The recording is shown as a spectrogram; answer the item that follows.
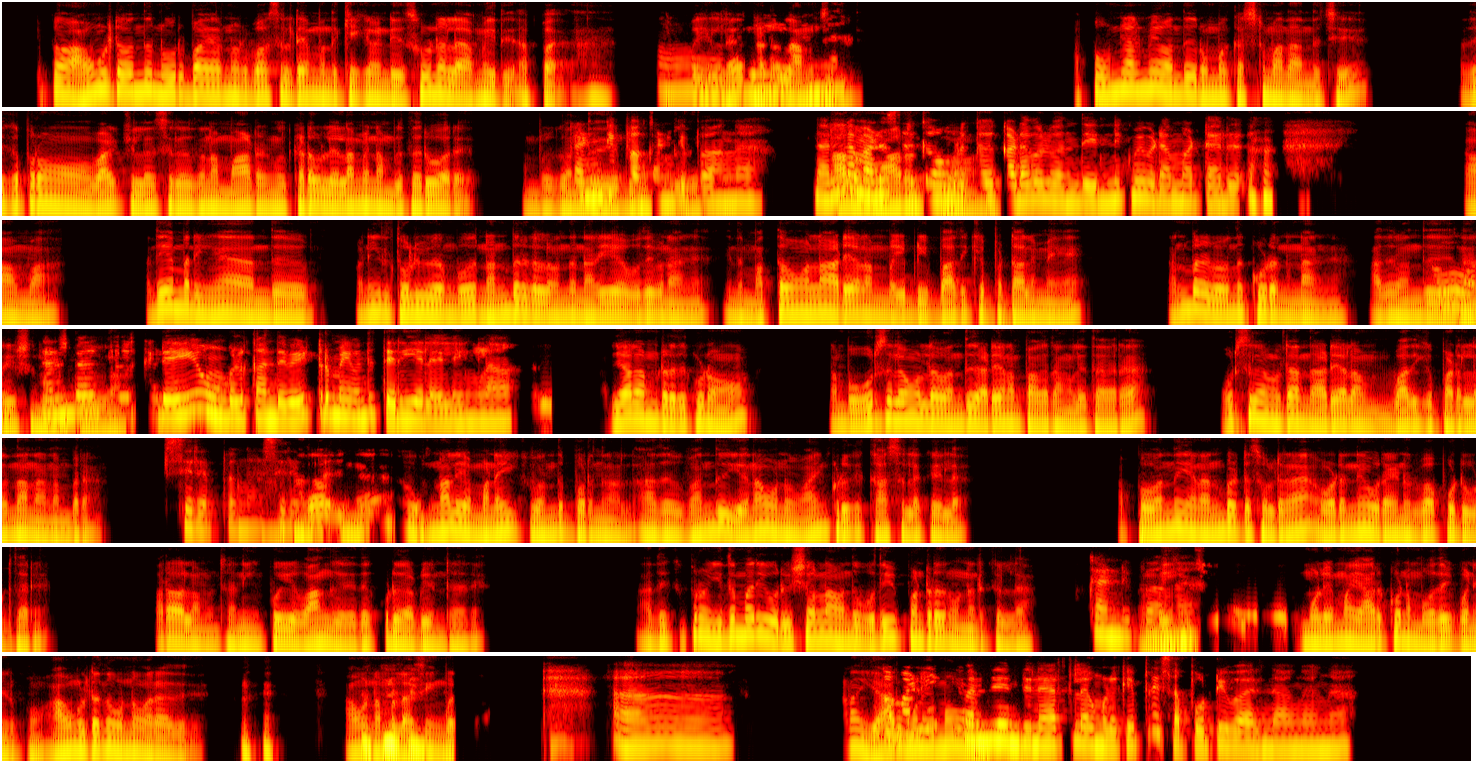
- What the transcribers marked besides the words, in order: laugh; "சொல்லலாம்" said as "சொல்லாம்"; other background noise; "எதாவது" said as "எனா"; unintelligible speech; chuckle; in English: "சப்போர்டிவ்வா"
- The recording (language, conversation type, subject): Tamil, podcast, பணியில் தோல்வி ஏற்பட்டால் உங்கள் அடையாளம் பாதிக்கப்படுமா?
